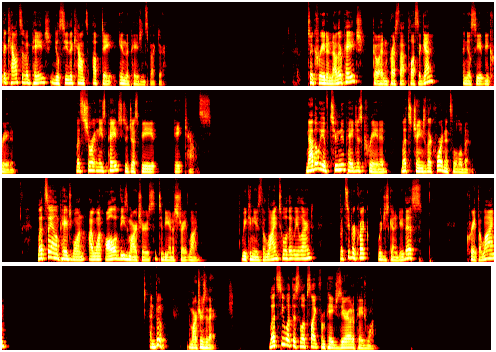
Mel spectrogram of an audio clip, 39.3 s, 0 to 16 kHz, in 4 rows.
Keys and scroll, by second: 24.3 typing, 28.1 shift+Return, 36.8 q, 37.7 space.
